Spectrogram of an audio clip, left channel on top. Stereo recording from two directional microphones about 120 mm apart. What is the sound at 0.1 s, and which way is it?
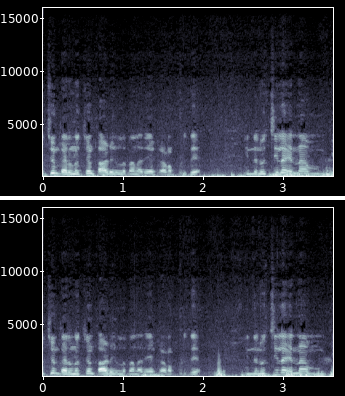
A man's voice, 50° left (ahead or behind).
